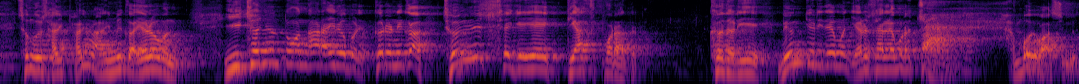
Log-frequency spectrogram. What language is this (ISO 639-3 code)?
kor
